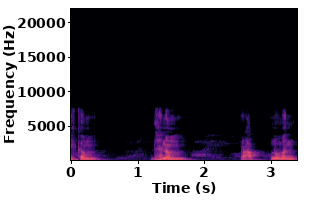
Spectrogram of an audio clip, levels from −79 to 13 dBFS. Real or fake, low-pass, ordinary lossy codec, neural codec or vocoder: real; none; none; none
